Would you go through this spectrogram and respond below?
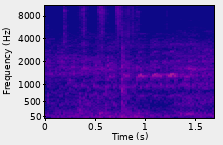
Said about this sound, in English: Oh, listen to those birds.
